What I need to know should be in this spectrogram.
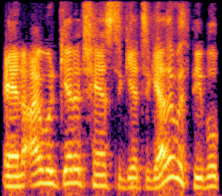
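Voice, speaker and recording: Man, from Alberta, guest acupuncturist, rambling casual talk, bright tense voice, video call. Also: on the high side, fast talker. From Canada (Alberta). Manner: relaxed, rambling conversational. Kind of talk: casual live-stream interview.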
